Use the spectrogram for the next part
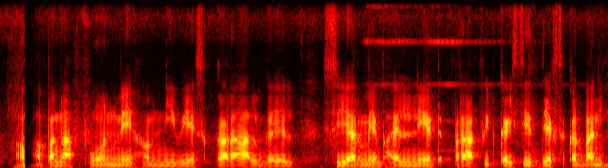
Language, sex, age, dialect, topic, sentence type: Bhojpuri, male, 18-24, Southern / Standard, banking, question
